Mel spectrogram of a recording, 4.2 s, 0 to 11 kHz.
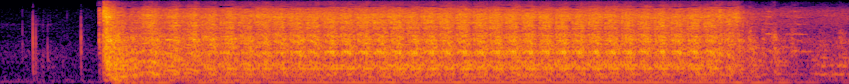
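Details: Large military diesel generator after its crank-switch voltage was adjusted toward 2–3 V: fast, steady starter churn for about three seconds with no catch. Still no start, and the batteries are weakening.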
